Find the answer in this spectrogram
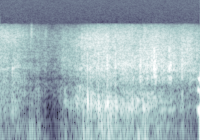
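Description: Faint rustling and crackling of leaves and bramble stems as someone pushes through blackberry undergrowth, starting about half a second in.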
